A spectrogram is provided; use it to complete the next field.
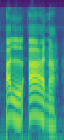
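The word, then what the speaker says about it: آلْآنَ: Ada lafaz setelahnya itu al-ana. Itulah yang menunjukkan itu mad lazim muhaffaf kilmi. Bagaimana cara membacanya? Panjangkan dulu alifnya, kemudian baru masuk ke lam, karena lam itu sukun.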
